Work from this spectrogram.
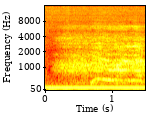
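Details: Custom AS-2518-32/-50 early Bally pinball sound board with WAV Trigger board, powering up: steady mains hum, then a short rising electronic tone as it boots and plays its start-up sound; normal power-up.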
